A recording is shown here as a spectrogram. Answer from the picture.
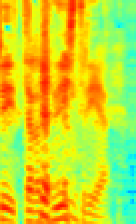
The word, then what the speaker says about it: Transnistria: Transnistria.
